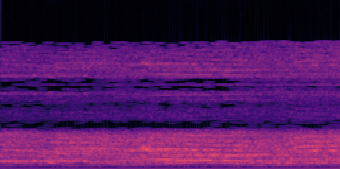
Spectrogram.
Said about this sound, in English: Possession arrow pointed to BG. I think when you hear the large amount of applause and yelling, you'll know who the possession arrow goes to. BG fans definitely a boisterous bunch tonight.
